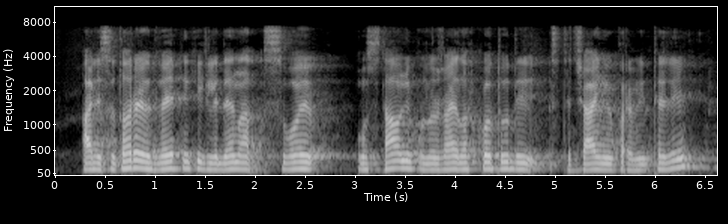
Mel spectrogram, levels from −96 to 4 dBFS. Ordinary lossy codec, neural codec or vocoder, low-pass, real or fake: none; codec, 16 kHz, 4 kbps, FreqCodec, larger model; 7.2 kHz; fake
